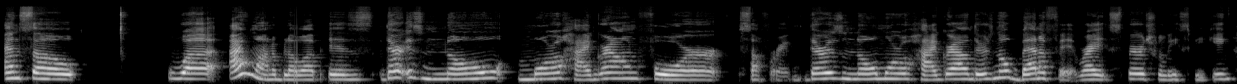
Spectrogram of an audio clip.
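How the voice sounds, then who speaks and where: A woman's voice: a little high, a little mellow. A woman with a Spanish accent giving a casual motivational monologue as a life coach, chatty and emphatic, full of "like" and "right?". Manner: emphatic and preachy.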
